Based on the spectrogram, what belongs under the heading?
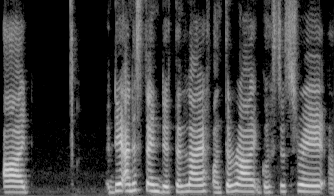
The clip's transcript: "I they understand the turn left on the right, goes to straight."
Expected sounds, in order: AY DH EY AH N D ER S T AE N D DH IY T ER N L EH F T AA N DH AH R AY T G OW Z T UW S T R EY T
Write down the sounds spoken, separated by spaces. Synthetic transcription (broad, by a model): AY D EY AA N D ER S T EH N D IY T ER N L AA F AA N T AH R AY T G OW S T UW S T R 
